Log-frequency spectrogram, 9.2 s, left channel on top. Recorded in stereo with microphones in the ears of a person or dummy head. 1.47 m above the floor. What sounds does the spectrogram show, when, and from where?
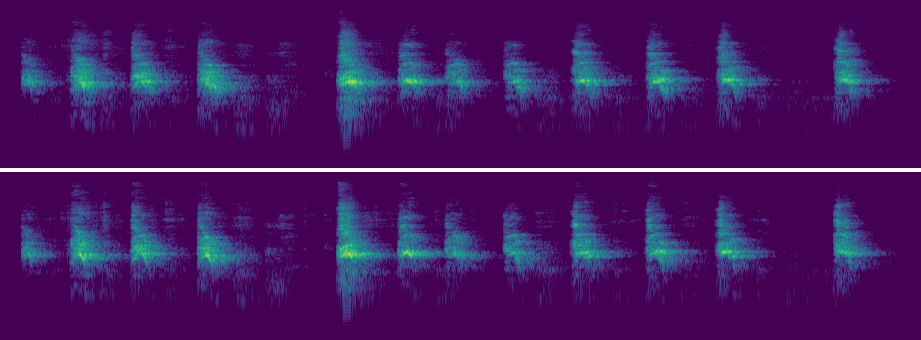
0.2 s a dog barking: 15° right (ahead or behind), 2 m; by 8.6 s 45° right (ahead or behind), 6.5 m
